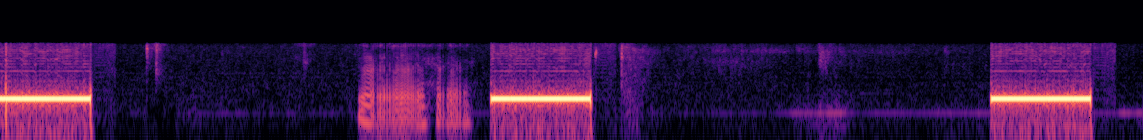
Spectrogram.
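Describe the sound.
A building concierge intercom rings: three loud, steady one-second electronic tones at a single pitch, repeating about every five seconds, with a brief muffled noise between the first two.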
